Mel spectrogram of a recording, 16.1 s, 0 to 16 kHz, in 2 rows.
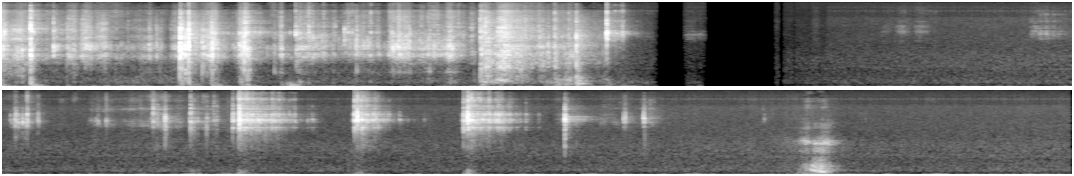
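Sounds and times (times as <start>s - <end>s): toy truck and packaging rattling: 0.0s - 4.8s, 7.8s - 12.9s.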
